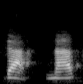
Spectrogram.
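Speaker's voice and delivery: "ganar" en dos golpes, ga y nar, más grave; separado en sílabas. Shown as a demonstration. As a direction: separa "ganar" con pausa entre sílabas. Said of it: "Al separarla en sílabas". ("ganar" silabeado para enseñar)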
